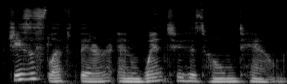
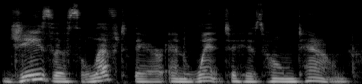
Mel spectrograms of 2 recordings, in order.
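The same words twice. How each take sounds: First: The sentence is read too quickly. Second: The sentence is read at a slower pace. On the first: The speaker calls it wrong. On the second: The speaker calls it right.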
